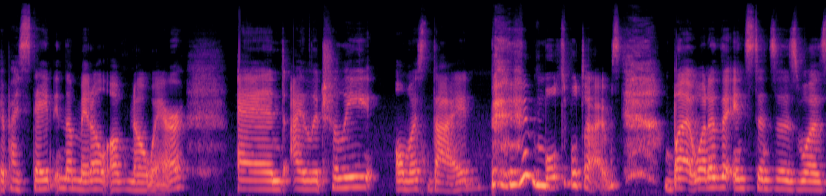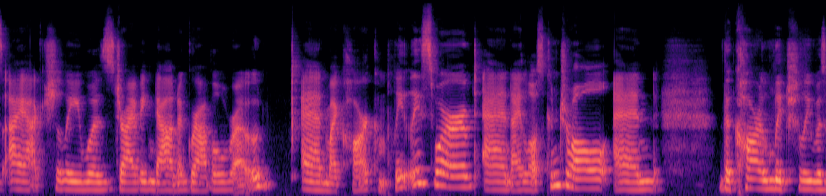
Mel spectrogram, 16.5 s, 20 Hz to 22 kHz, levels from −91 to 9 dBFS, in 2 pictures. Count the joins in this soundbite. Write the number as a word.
zero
